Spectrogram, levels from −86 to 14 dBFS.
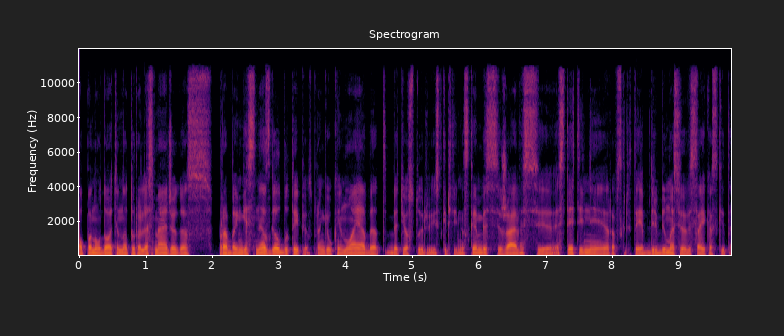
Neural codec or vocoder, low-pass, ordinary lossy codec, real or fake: none; 10.8 kHz; AAC, 64 kbps; real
